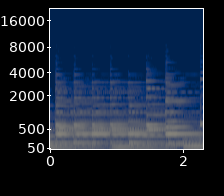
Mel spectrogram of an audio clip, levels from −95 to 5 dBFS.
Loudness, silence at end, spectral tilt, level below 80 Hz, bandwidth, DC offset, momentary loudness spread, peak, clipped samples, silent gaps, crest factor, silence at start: -49 LUFS; 0 s; -8 dB/octave; -64 dBFS; 8.2 kHz; under 0.1%; 2 LU; -36 dBFS; under 0.1%; none; 12 dB; 0 s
